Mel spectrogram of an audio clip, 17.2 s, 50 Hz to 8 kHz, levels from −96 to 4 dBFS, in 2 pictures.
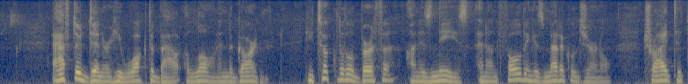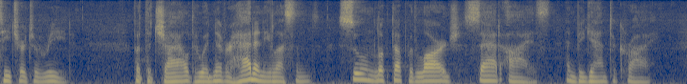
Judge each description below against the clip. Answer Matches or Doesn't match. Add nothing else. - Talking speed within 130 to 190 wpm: Matches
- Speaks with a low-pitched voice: Matches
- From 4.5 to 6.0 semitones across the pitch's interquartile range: Doesn't match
